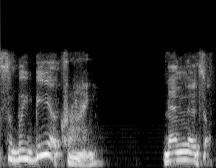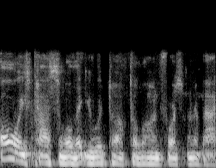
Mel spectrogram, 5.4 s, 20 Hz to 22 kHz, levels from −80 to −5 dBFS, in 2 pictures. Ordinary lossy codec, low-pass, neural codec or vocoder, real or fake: Opus, 24 kbps; 7.2 kHz; none; real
